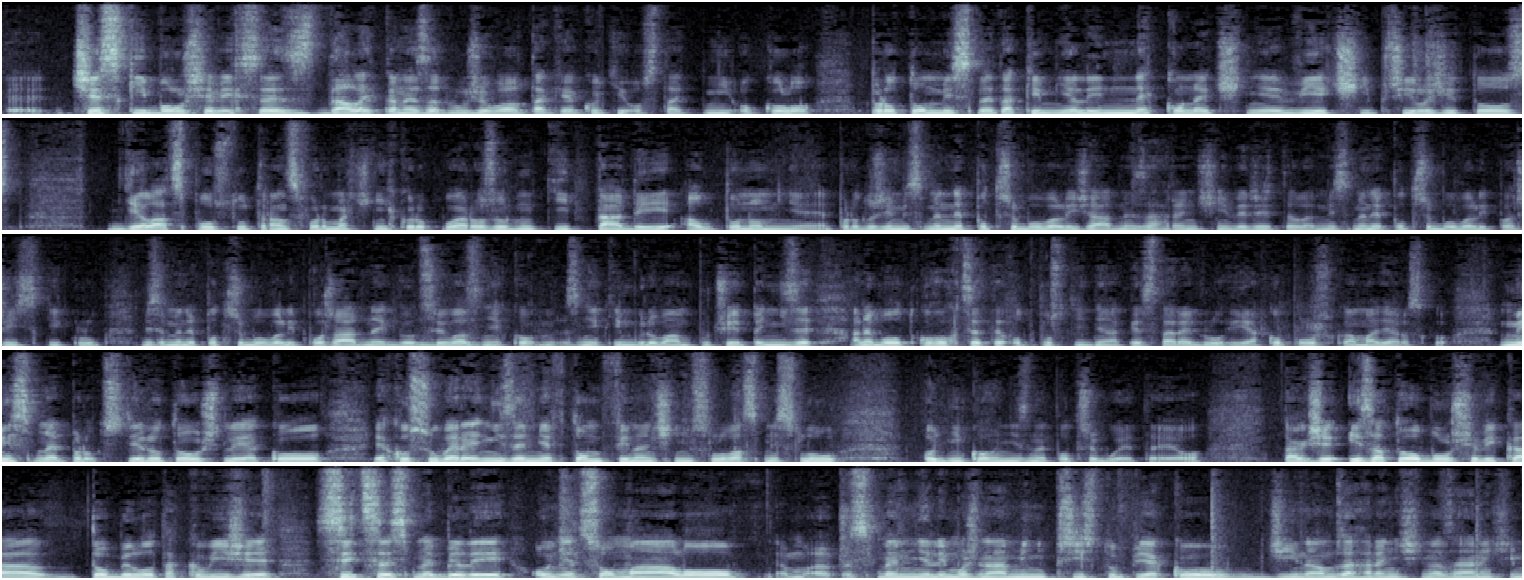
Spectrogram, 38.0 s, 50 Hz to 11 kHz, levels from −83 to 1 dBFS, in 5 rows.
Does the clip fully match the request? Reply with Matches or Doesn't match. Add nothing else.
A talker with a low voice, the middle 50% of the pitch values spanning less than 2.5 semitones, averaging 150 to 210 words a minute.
Doesn't match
